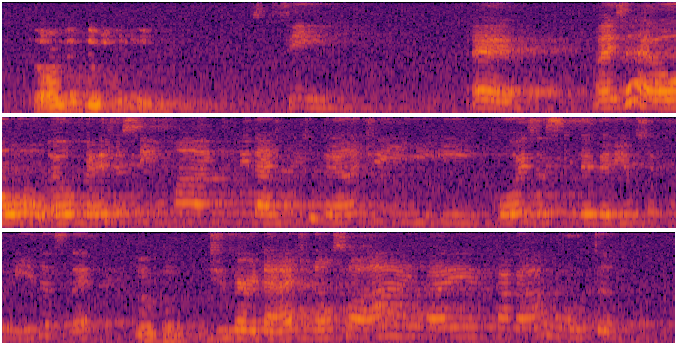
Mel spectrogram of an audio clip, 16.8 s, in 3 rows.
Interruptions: none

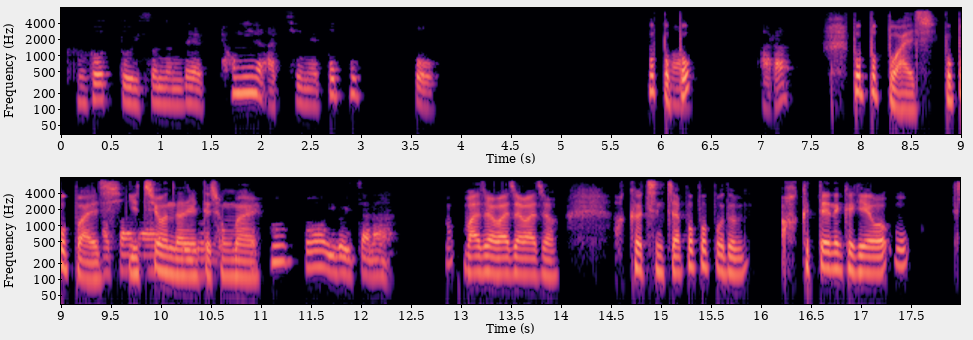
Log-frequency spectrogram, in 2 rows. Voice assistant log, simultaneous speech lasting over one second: present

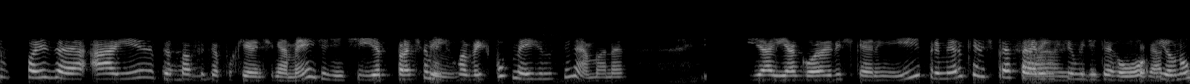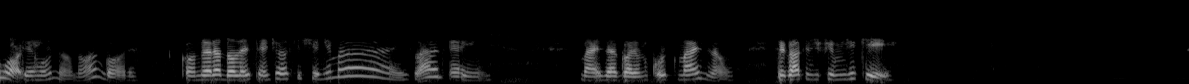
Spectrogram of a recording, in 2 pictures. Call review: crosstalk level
present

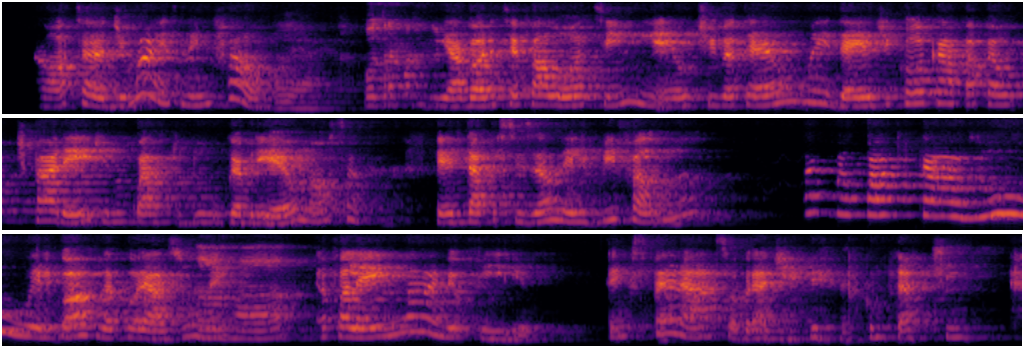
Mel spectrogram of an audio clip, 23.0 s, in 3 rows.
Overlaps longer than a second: none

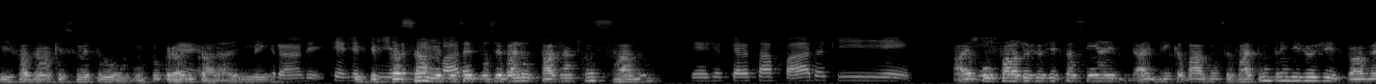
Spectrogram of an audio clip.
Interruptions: present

